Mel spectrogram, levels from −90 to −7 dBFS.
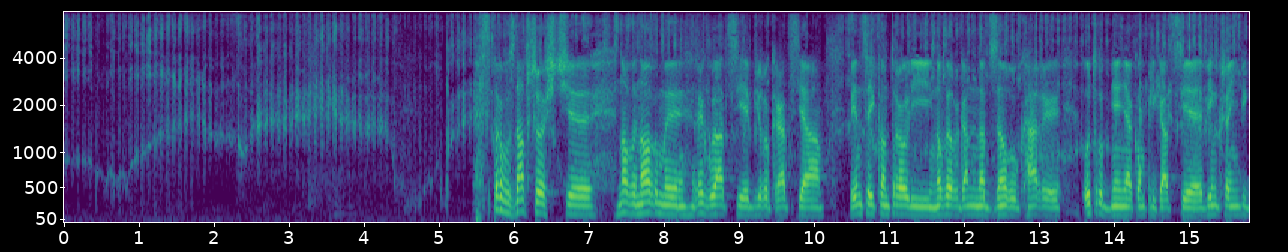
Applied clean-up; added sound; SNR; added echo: none; Domestic sounds, home sounds; 18 dB; none.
